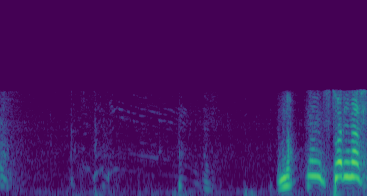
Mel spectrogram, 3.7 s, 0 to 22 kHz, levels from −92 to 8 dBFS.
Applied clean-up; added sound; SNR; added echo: neural mask model DeepFilterNet 3.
